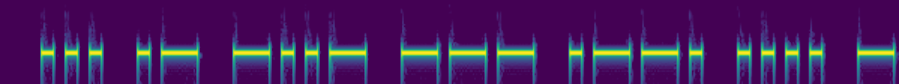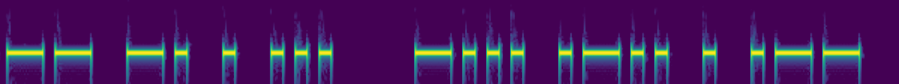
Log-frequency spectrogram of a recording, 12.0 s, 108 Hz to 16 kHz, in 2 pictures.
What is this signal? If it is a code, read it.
Morse code, heard as a keyed tone, about 16 wpm, 700 Hz. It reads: SAXOPHONES BLEW
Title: Pangram Challenge v2 - 15wpm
